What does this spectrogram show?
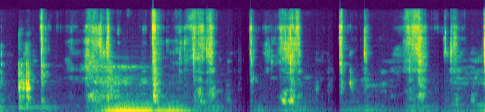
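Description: Close-miked eating sounds: biting and chewing poached chicken meat off the bone, in irregular bursts with wet mouth clicks and smacks.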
